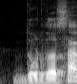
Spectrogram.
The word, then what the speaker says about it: दुर्दशा: दुर्दशा लिखता है तो आपको यहां र नहीं मिलेगा। लेकिन र यहां है साइलेंट रूप में यहां है। ध्यान दीजिए दुर्दशा।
